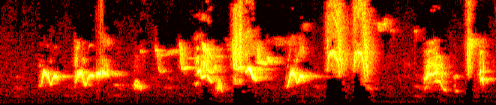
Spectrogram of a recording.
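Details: Bird chirping in lively phrases that mix clear, sliding whistles with scratchy, high chirps, arranged in clusters separated by brief pauses and set against complete quiet.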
